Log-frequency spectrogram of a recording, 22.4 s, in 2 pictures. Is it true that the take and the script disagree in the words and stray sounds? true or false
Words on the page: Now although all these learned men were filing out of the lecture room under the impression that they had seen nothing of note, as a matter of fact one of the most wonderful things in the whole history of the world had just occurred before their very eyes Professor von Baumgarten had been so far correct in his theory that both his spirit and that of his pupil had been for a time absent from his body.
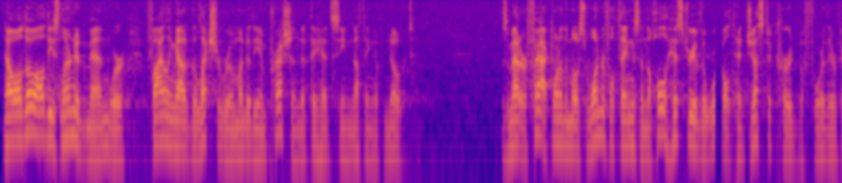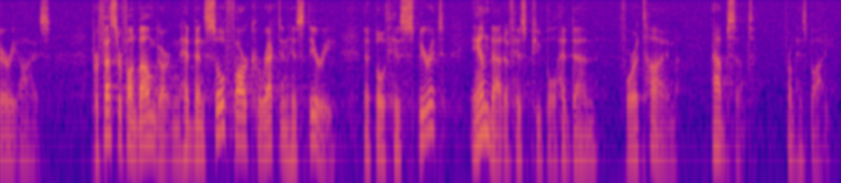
true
